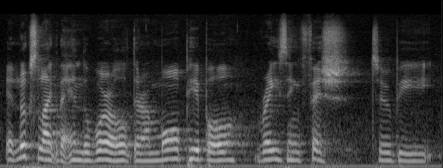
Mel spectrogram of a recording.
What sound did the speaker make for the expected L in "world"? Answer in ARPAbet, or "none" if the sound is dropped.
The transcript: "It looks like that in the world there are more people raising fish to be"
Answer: L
